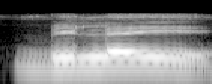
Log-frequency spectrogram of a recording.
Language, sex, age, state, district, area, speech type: Odia, male, 30-45, Odisha, Balasore, rural, read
